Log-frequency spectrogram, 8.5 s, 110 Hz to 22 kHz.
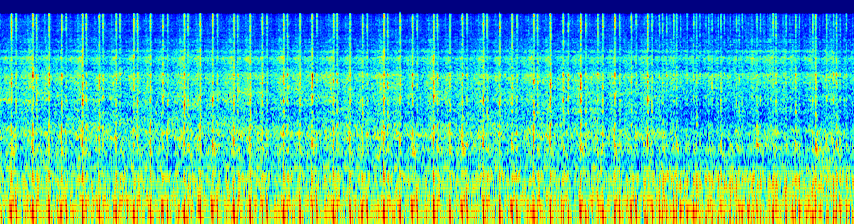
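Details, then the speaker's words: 2024 Harley-Davidson Low Rider ST, Stage 2 build with 483 Cyclerama cam and SP Concepts 2-into-1 exhaust, first startup after the cam job and not yet tuned: deep, loud V-twin idle with a loping gallop of about two lumps a second; healthy. "it sounds absolutely amazing guys I mean you got to hear in person on video it's going to sound good but it sounds me a better person um nice Gallop to it nice lobe deep lobe at that"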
